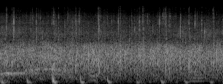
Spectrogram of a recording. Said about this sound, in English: And, of course, let us not forget someone who was involved in the original Blade Runner, who I also think deserves a big round of applause.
